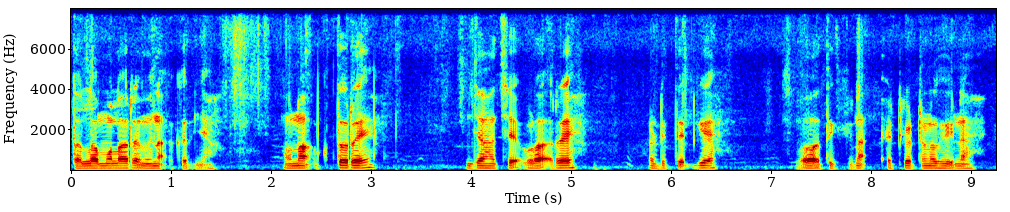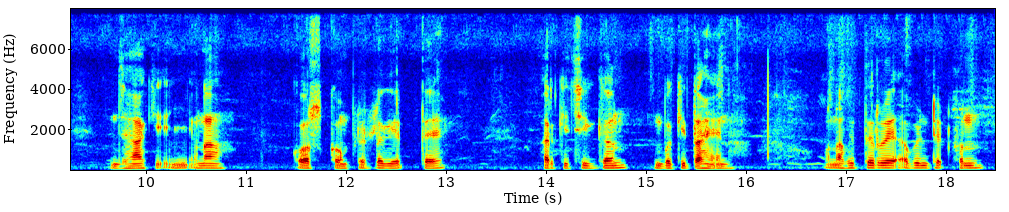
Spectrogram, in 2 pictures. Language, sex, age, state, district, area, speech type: Santali, male, 45-60, Odisha, Mayurbhanj, rural, spontaneous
